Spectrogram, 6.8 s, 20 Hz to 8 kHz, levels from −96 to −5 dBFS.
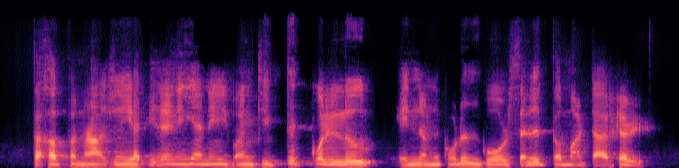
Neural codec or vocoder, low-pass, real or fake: codec, 16 kHz, 1 kbps, X-Codec, HuBERT features, trained on balanced general audio; 7.2 kHz; fake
